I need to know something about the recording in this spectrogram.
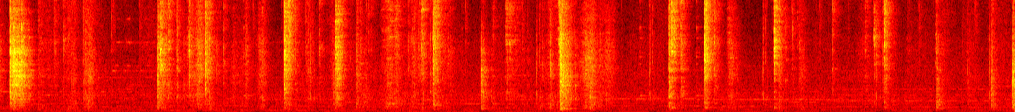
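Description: Thin metal parts click and clatter as a frame is put together.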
